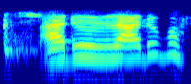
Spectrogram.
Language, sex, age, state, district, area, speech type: Assamese, female, 45-60, Assam, Nalbari, rural, conversation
